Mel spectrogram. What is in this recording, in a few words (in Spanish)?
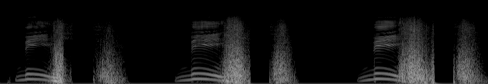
caña, Zapoteco, santo domingo albarradas; comestibles; INALI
